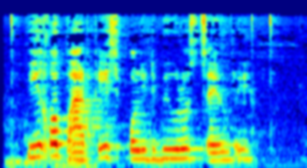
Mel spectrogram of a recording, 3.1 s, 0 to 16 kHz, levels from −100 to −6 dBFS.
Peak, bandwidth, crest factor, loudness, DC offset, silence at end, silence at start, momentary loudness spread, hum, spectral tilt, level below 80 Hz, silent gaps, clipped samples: -2 dBFS; 12 kHz; 20 dB; -22 LUFS; under 0.1%; 0.55 s; 0.1 s; 15 LU; none; -2.5 dB/octave; -56 dBFS; none; under 0.1%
